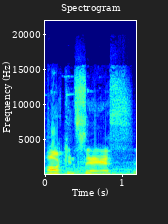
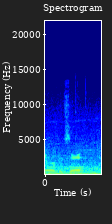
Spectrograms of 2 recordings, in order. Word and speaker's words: Arkansas: Arkansasass. Is it Is that how you say it? Arkansasass. Uh, no. I We always just say Arkansas.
